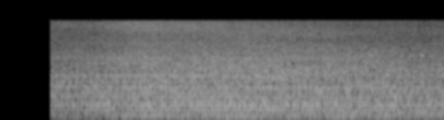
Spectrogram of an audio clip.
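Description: Steady street traffic noise with a tram approaching along its track, cutting in suddenly about half a second in after silence.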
